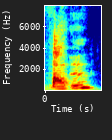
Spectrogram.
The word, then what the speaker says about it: fountain: the tea and we just say curtain curtain Fountain fountain or mountain mountain got it let's review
